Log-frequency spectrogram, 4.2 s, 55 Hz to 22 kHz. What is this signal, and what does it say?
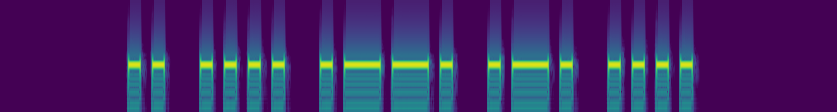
Morse code, heard as a keyed tone, about 20 wpm, 700 Hz. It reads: IHPRH
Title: Code Groups - 5 Letters - 20wpm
